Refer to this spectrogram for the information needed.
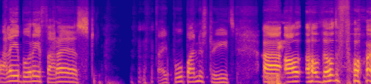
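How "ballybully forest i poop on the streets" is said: put-on Indian accent. Mimicking how another man keeps doing a voice, in a put-on Indian accent. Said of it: "It's like a, a Western Indian dude".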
